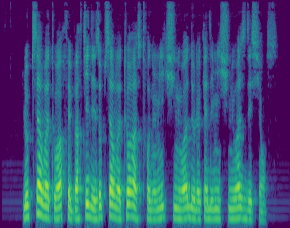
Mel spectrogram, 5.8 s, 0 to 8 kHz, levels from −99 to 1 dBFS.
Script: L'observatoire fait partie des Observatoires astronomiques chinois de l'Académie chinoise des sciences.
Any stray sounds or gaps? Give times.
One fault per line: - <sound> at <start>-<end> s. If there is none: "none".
none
